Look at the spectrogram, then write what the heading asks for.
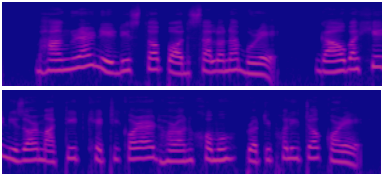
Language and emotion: Assamese, neutral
